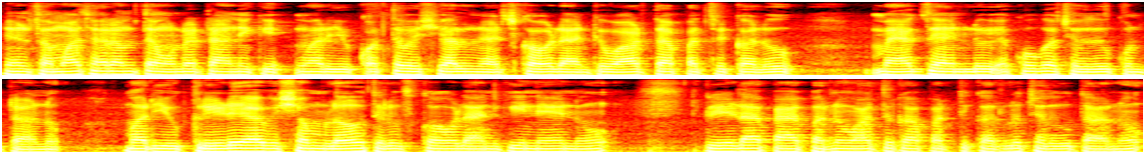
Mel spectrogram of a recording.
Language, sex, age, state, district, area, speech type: Telugu, male, 18-30, Andhra Pradesh, Sri Balaji, urban, spontaneous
